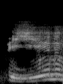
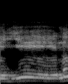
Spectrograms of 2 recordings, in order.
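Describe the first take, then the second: First: येन said short, without lingering on ये; wrong example: hurry through येन; wrong short form. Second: येन with a long ये and light na. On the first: (येन, गलत उदाहरण, छोटा बोलकर) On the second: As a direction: stretch the first syllable of येन. (येन में ये लंबा) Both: Shown as a demonstration. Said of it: "येन नहीं बोलेंगे".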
